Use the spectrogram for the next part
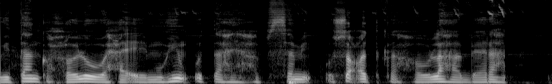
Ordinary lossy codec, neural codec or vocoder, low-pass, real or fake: none; none; none; real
